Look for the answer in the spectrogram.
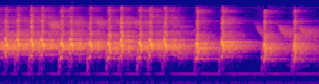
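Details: Yellow-vented bulbul giving a fast series of crisp chirps that slows in the last second into a few separate, sharper, upswept notes.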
